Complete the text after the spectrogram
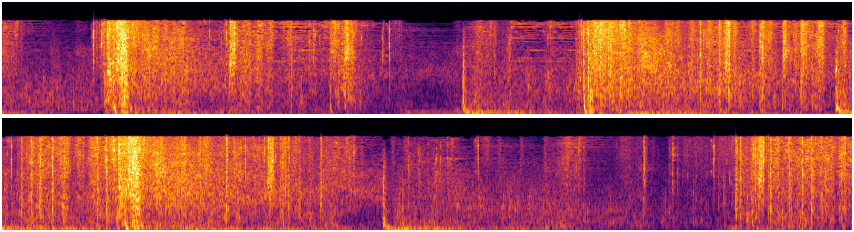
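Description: A rocket launcher fires with a whoosh.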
